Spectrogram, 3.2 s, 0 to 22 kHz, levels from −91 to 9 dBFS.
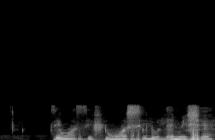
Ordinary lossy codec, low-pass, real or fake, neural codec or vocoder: none; 5.4 kHz; real; none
